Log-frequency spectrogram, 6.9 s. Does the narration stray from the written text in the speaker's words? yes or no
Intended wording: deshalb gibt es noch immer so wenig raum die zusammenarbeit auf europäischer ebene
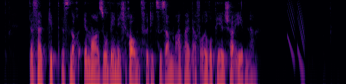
yes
